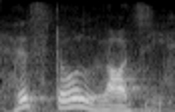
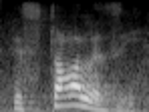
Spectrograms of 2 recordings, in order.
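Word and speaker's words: histology: पढ़ते हैं सब बट no this is नॉट हिस्टोलॉजी this is हिस्टोलॉजी हिलजी मैं लिख दू पहले फिर डिस्कस करू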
